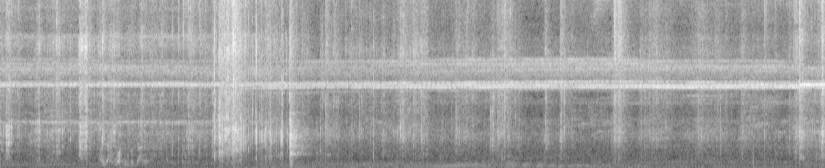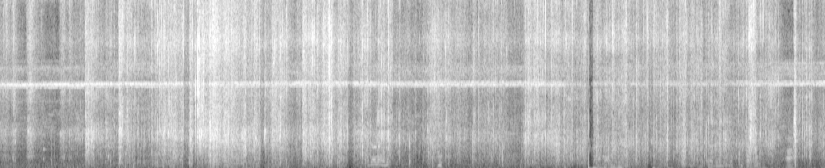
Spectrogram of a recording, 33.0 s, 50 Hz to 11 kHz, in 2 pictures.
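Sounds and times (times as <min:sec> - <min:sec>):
footsteps in dry leaves: 0:00.1 - 0:06.1, 0:14.9 - 0:33.0
twigs snapping: 0:04.3 - 0:06.7, 0:17.6 - 0:33.0.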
